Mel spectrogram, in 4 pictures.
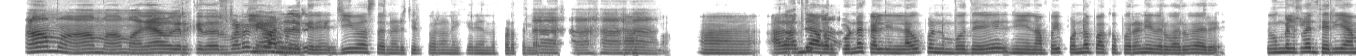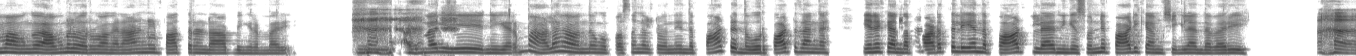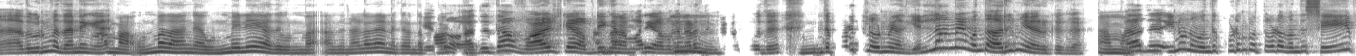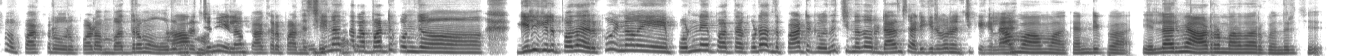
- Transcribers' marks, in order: other noise; laugh; in English: "சேஃபா"; "இருந்தாலும்" said as "இன்னாலே"
- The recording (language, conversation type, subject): Tamil, podcast, நீங்கள் மீண்டும் மீண்டும் பார்க்கும் பழைய படம் எது, அதை மீண்டும் பார்க்க வைக்கும் காரணம் என்ன?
